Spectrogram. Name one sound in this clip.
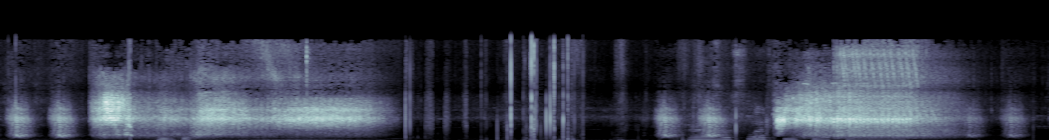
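A fiery blast whooshes and roars.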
